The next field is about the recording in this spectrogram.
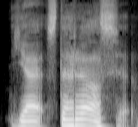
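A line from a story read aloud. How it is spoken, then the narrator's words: Sigh. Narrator (Russian): вздохнул Антон Семенович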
